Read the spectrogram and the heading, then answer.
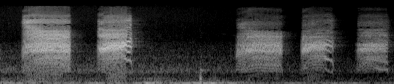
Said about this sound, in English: Do you recognize the loud, demanding call of the Steller's Jay? Often in small family groups, these birds swoop out of a conifer, scattering the smaller birds at the feeder.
